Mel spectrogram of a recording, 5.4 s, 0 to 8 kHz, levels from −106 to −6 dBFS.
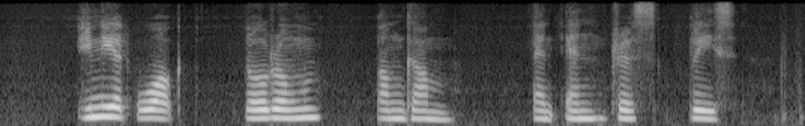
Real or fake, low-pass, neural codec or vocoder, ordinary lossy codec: fake; 7.2 kHz; codec, 16 kHz in and 24 kHz out, 0.6 kbps, FocalCodec, streaming, 2048 codes; none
